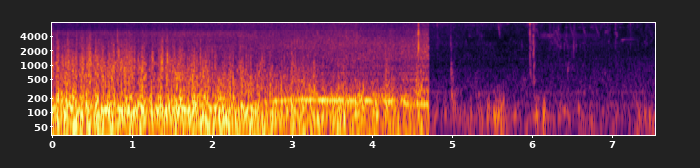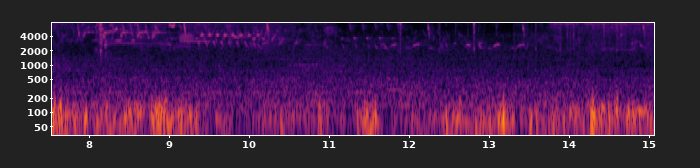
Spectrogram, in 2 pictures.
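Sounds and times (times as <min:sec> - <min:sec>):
steady low rumble: 0:00.0 - 0:04.7
birds singing and calling: 0:05.2 - 0:15.0.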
